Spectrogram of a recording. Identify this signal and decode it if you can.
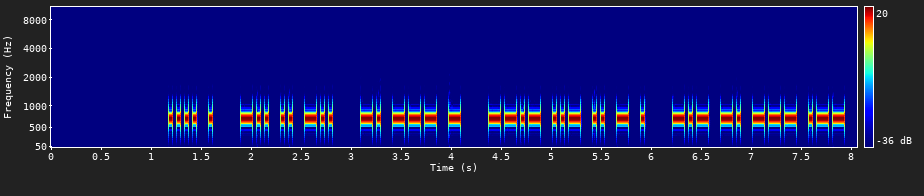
Morse code, heard as a keyed tone, about 30 wpm, 700 Hz. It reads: HE DID NOT QUITE KNOW
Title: Sentences from Top 1000 Words - Review Part 1 - 30wpm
